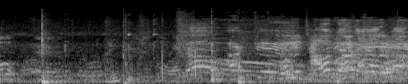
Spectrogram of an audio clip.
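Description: A football struck with a single thud about half a second in, followed by a couple of lighter knocks. Then, from about two seconds in, many spectators' voices shout and talk over one another.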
